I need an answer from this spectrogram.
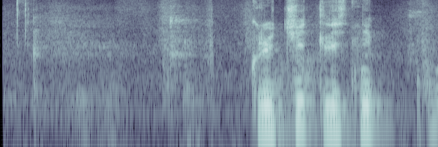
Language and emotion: Russian, neutral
